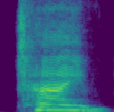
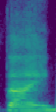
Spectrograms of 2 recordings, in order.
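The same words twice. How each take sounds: First: The T is explosive, with a strong puff of air. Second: The T is soft, with no puff of air. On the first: The speaker calls it right. "Es explosivo" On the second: The speaker calls it wrong. "no es time"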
